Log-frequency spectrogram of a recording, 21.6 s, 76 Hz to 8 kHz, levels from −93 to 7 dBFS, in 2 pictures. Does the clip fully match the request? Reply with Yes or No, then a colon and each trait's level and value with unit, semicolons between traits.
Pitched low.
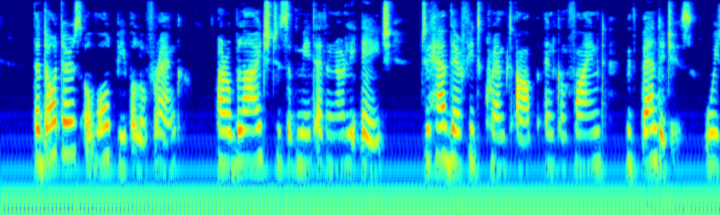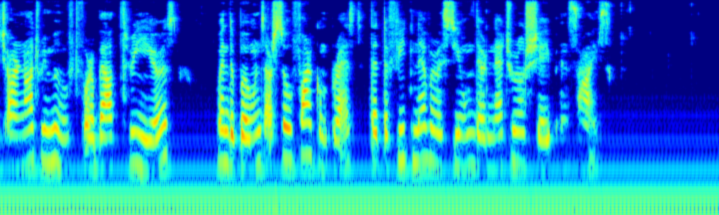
No: high, 220 Hz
